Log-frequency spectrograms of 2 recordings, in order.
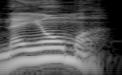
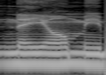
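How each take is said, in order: First: The name ends with an 'uh' sound. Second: The name ends with an 'ee' sound. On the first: This is a Deep East Texas way of saying it. "he pronounced it Naoma" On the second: This is the speaker's own way of saying it. "I pronounce it Naomi"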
